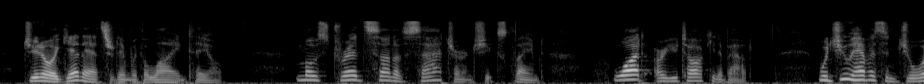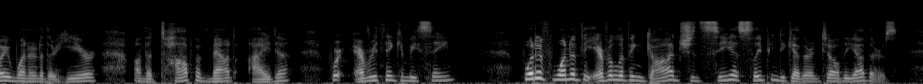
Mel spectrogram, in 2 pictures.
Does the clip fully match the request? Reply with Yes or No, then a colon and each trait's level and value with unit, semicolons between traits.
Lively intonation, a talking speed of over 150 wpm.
Yes: wide, 6.5 semitones; average, 180 wpm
